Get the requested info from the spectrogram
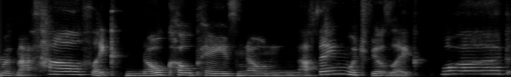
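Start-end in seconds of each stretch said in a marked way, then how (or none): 4.4-5.1 high, soft disbelieving what; amazed little what; surprised. Real, not acted. Amazed at no copays.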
